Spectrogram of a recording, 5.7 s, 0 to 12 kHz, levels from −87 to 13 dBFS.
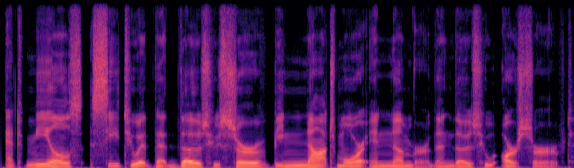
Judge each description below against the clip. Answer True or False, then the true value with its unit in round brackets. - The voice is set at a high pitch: False (105 Hz)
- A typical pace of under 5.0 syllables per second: True (4.5 syllables/s)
